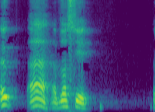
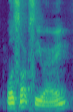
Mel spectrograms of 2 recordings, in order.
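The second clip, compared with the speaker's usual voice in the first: usual speaking voice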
